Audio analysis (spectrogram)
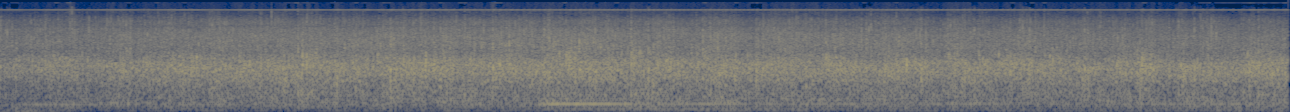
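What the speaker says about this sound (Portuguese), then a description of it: "Vamos dar uma salva de palmas." Steady applause from a church congregation at a baptism, dense and continuous clapping at an even level throughout.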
